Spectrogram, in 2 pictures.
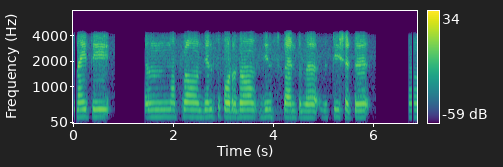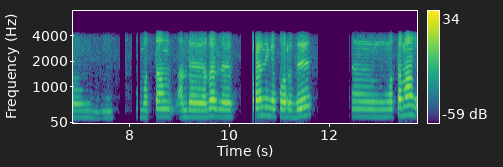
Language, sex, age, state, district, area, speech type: Tamil, female, 45-60, Tamil Nadu, Viluppuram, rural, conversation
